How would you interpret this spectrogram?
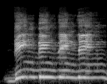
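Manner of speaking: high, loud game-show ding; bell ding. Acted. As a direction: ring it like a winner bell.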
